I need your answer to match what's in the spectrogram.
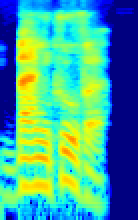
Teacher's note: especially a V at the beginning of a word sounds more like a B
